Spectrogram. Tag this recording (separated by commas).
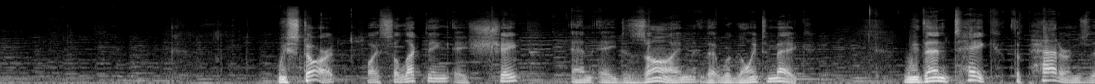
Music, Speech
